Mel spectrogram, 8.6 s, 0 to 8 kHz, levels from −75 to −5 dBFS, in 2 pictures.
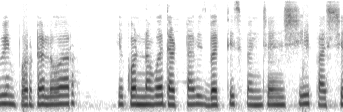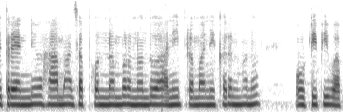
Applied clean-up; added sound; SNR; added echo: neural separator model SepFormer DNS4.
